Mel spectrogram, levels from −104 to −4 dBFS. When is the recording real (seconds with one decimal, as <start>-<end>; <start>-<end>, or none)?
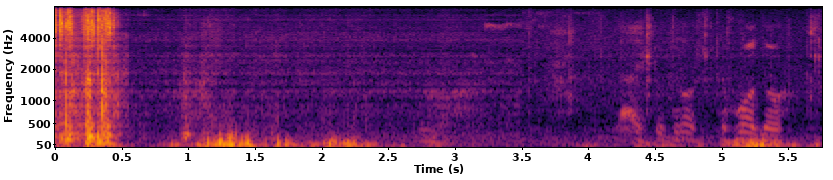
3.5-5.8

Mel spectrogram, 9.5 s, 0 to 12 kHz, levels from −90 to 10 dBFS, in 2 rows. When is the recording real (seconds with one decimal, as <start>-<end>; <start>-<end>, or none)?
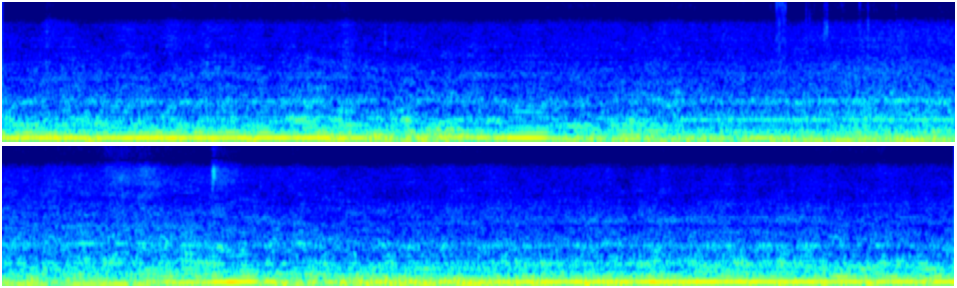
3.4-4.9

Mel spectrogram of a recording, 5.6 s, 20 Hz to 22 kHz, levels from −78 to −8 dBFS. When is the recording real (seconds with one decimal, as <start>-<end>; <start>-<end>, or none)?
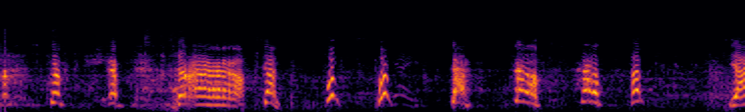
1.9-3.1; 4.7-5.6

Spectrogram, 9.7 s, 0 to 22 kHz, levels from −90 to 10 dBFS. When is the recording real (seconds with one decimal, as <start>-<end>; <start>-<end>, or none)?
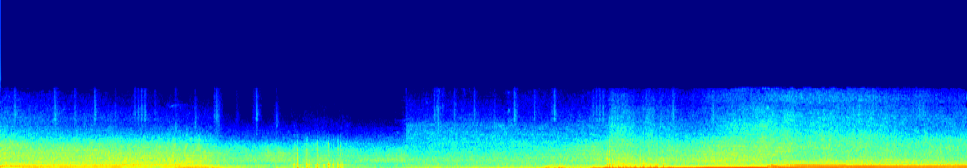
0.0-2.1; 2.9-9.7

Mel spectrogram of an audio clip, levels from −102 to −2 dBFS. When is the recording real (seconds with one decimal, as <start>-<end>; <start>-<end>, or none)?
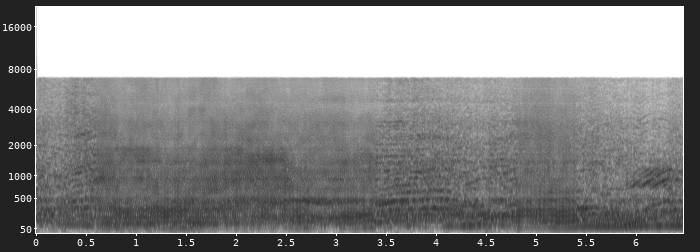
0.0-0.6; 3.4-4.8; 5.4-6.5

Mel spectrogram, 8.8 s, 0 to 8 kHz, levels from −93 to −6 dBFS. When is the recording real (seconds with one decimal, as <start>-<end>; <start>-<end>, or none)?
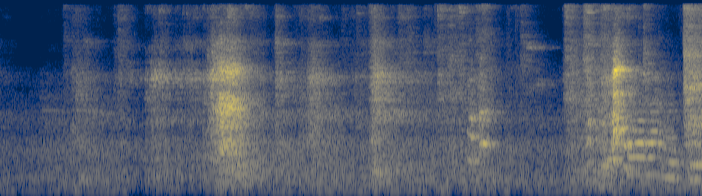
0.0-1.6; 2.7-8.8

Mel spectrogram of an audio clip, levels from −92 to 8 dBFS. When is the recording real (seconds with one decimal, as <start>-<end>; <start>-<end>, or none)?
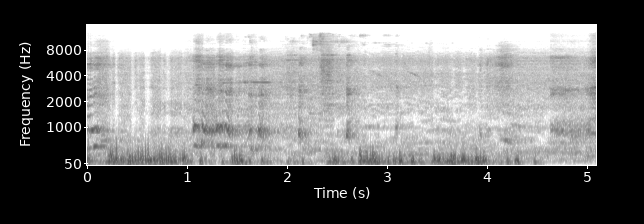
1.1-4.3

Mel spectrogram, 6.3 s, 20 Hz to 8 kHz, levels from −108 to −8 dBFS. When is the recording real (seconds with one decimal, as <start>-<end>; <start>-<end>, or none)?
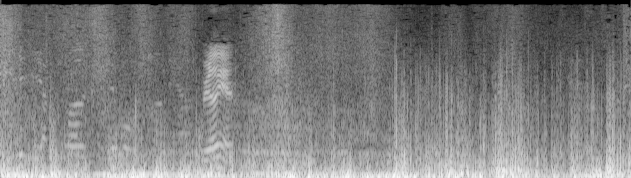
0.0-6.3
